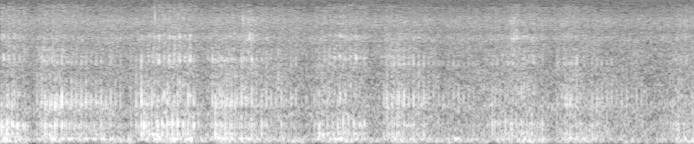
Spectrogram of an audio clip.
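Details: A cat sleeping and snoring, its low raspy breaths pulsing in slow, even waves about once a second, quiet and rumbling throughout.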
